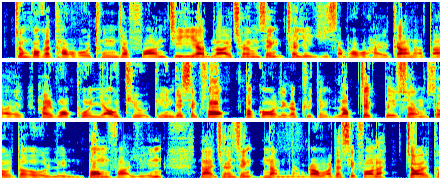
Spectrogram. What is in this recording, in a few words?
cantonese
